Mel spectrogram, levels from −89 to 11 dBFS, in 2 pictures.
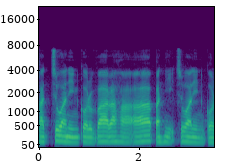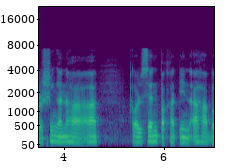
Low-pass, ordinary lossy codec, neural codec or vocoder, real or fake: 7.2 kHz; none; none; real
